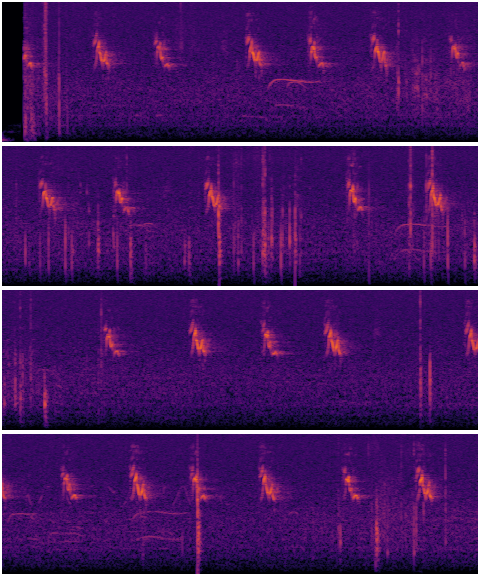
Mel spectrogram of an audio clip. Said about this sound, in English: take a moment to look around for this sparrow. So many people, especially in the U.S., see this bird as a pest because they were introduced to our continent and take resources from our native species.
